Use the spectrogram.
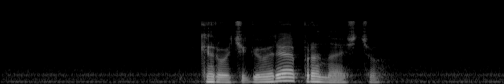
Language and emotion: Russian, neutral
